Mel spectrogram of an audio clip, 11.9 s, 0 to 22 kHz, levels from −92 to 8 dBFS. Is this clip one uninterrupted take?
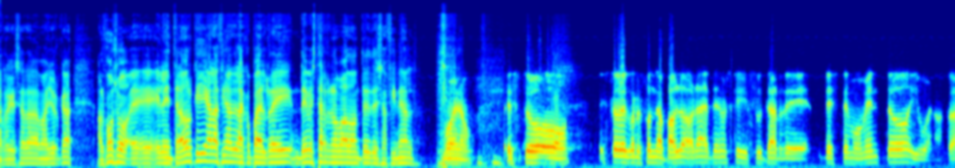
yes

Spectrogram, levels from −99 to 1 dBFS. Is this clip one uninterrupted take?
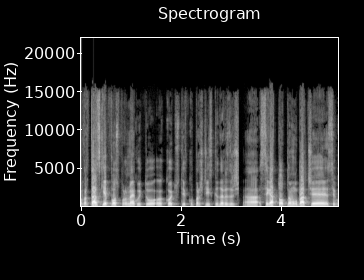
no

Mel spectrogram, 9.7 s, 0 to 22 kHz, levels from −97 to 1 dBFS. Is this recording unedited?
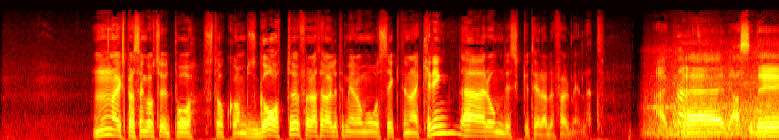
no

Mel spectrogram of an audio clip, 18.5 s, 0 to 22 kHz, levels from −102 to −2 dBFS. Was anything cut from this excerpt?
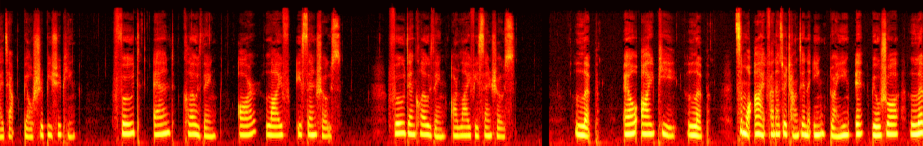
yes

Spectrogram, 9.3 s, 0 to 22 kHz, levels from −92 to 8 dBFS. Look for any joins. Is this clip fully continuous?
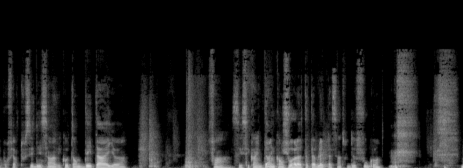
yes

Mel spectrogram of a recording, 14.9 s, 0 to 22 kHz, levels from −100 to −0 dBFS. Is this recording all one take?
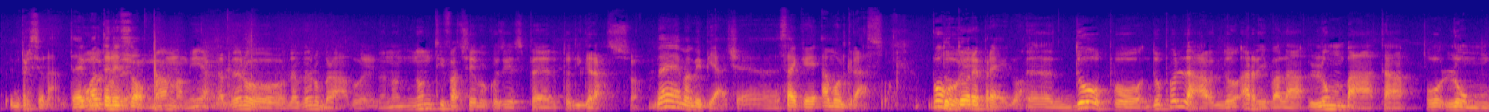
yes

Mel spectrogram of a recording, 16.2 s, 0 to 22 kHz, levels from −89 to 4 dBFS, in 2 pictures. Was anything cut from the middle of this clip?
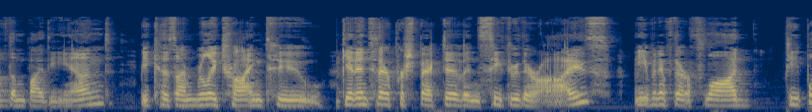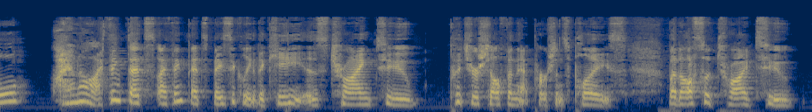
no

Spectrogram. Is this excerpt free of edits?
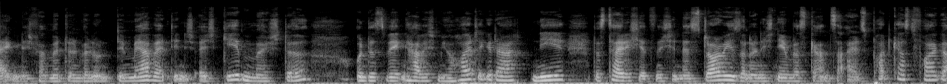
yes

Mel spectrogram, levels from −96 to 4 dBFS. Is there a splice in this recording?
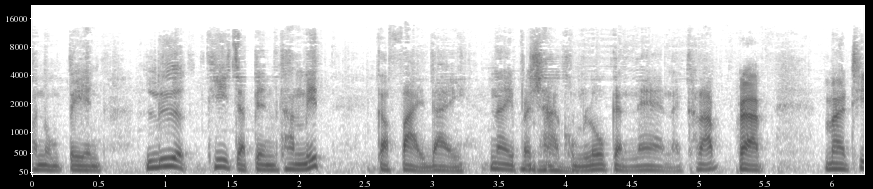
yes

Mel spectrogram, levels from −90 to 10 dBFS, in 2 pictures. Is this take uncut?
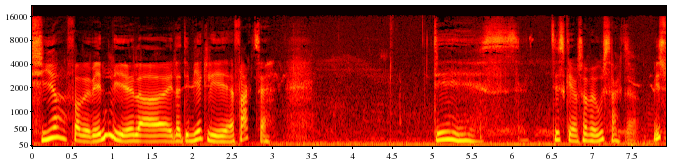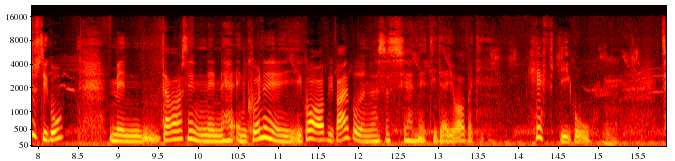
yes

